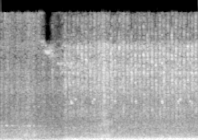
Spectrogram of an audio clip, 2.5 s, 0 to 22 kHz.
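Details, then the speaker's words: Procharged 1996 Mustang GT under light throttle around third gear: loud raw drone with open unmuffled bark; exhaust leak at header returned after a poor earlier repair, engine also breaking up in third. "I definitely hear the exhaust leak is back, so I guess my really horrible repair didn't last. That sucks. Kind of just sounds like it's open header at this point."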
